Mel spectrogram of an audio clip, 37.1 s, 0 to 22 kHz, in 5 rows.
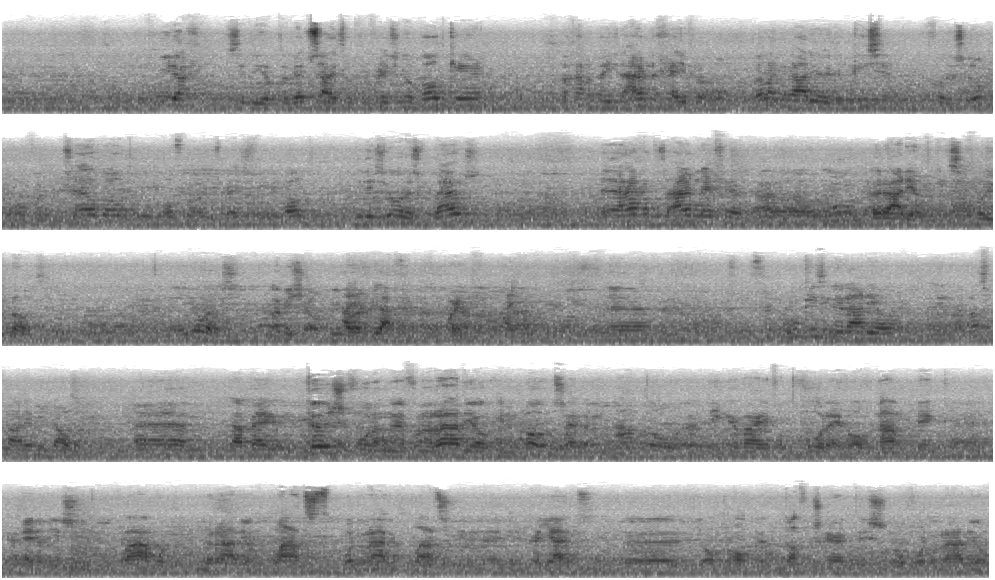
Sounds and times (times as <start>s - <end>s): Speech: 20.4s - 37.1s.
